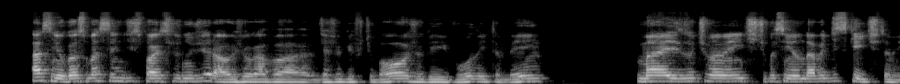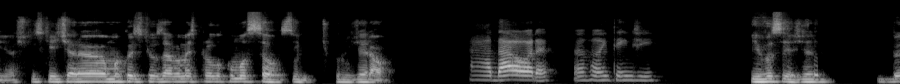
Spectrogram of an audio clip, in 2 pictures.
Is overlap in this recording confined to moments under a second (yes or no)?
yes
